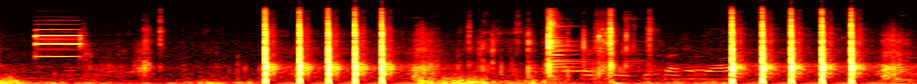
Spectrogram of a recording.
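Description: A shot timer beeps once, then a pistol fires two rapid strings of about five shots each, one about two seconds in and one about five seconds in, with a pause between them.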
